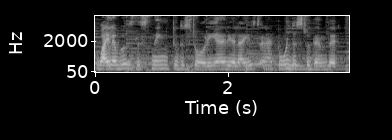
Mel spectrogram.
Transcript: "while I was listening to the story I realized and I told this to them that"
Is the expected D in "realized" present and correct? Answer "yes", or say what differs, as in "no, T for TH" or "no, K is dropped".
yes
